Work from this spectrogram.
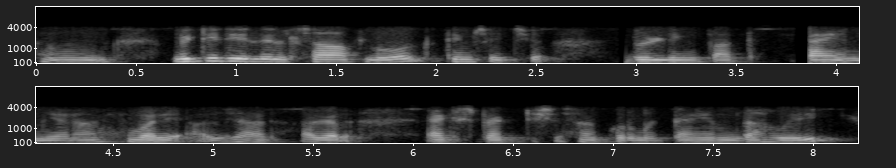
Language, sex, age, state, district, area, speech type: Kashmiri, male, 30-45, Jammu and Kashmir, Ganderbal, rural, conversation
